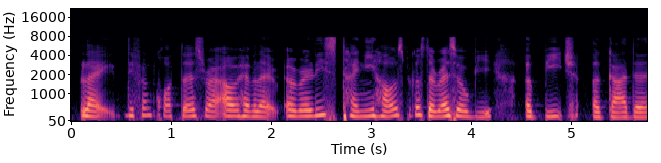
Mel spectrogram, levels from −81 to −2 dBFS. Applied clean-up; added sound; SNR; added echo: none; none; none; none.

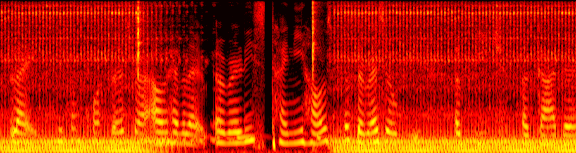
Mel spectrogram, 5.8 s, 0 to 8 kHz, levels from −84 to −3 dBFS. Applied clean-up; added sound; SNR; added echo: none; Idling; -4 dB; none.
